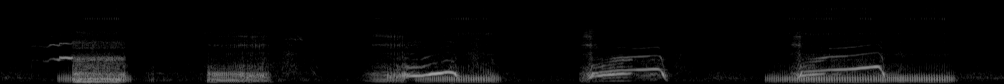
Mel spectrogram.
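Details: Several French Bulldogs sleeping and snoring. Five rasping, buzzy snores come roughly every one and a half to two seconds. Some carry squeaky whistled overtones that climb steeply before cutting off.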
